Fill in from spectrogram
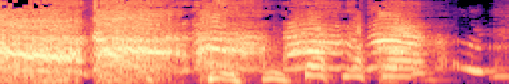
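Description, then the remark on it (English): A person mimics crows with a run of harsh, nasal caws, about five or six quick calls in a row, loud, fading into a softer trailing squawk. “Yeah, or like the the crows go.”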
